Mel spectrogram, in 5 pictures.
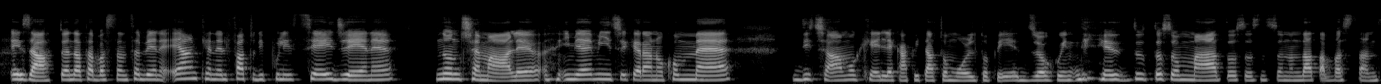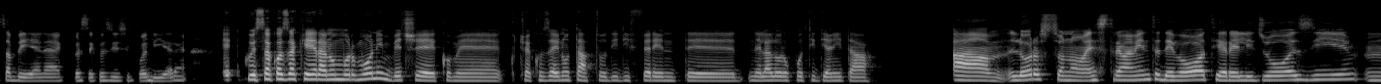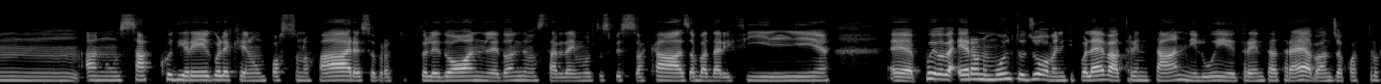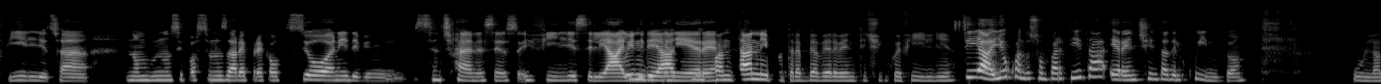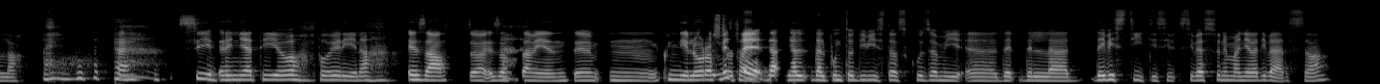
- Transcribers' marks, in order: chuckle; laughing while speaking: "Quindi"; "cioè" said as "ceh"; "cioè" said as "ceh"; chuckle; other background noise; chuckle
- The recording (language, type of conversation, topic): Italian, podcast, Qual è stato il tuo primo periodo lontano da casa?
